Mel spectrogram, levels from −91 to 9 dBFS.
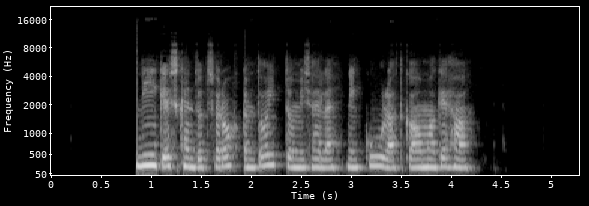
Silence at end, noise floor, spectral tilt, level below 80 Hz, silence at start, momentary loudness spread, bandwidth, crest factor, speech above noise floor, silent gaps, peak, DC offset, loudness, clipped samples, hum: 1.05 s; under -90 dBFS; -7 dB/octave; -64 dBFS; 0.85 s; 9 LU; 7.8 kHz; 16 dB; over 73 dB; none; -4 dBFS; under 0.1%; -18 LUFS; under 0.1%; none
